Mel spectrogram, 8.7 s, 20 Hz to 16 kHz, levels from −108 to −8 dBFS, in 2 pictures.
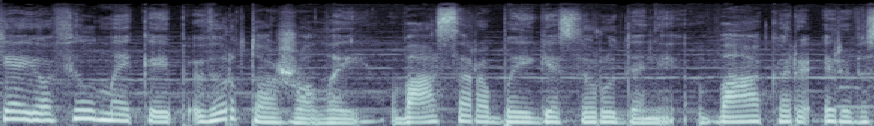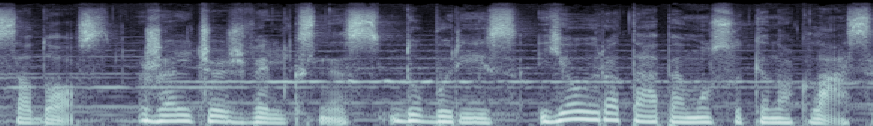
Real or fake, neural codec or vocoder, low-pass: fake; vocoder, 44.1 kHz, 128 mel bands every 256 samples, BigVGAN v2; 14.4 kHz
